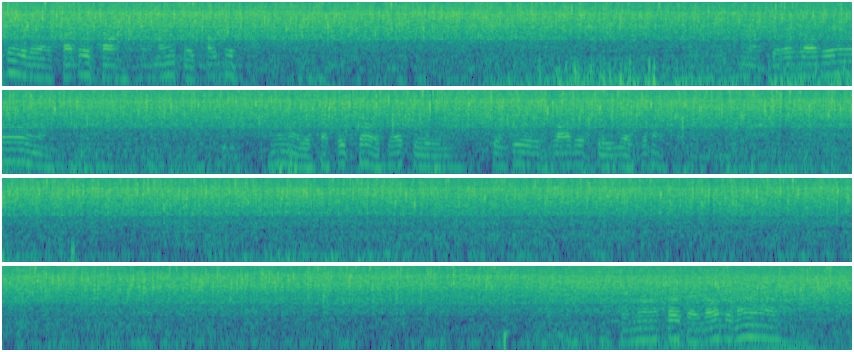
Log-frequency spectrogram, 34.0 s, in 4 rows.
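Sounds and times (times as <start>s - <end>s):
meat sizzling in a wok: 0.0s - 34.0s.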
